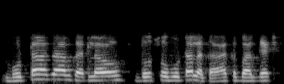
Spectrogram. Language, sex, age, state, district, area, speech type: Dogri, male, 18-30, Jammu and Kashmir, Udhampur, rural, conversation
